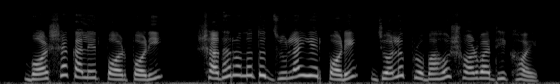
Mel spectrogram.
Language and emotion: Bengali, neutral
